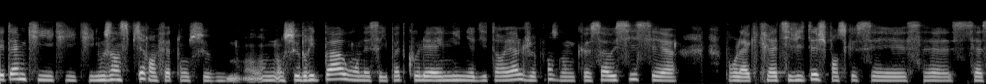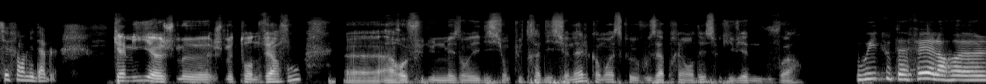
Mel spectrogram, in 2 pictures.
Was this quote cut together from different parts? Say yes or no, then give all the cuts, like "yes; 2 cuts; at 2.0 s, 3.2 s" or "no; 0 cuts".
yes; 3 cuts; at 11.5 s, 13.2 s, 15.0 s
